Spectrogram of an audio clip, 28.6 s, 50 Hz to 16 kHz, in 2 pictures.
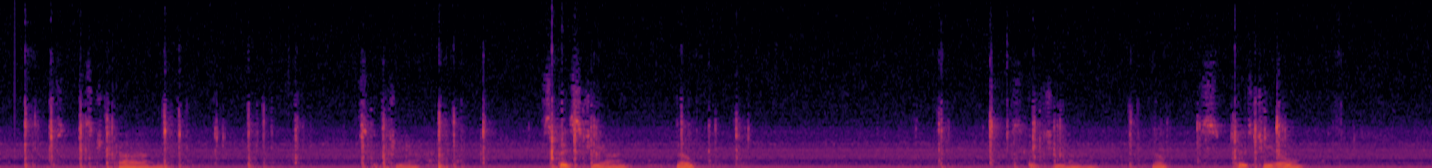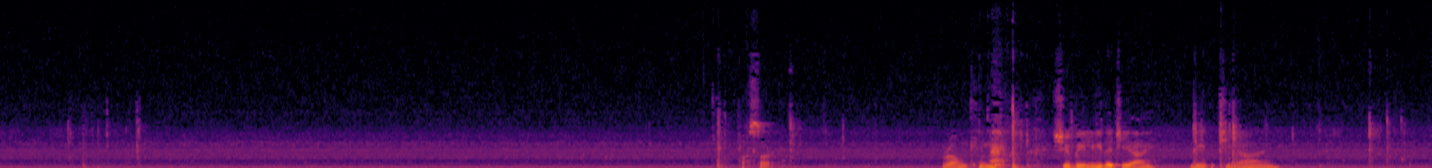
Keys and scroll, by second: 0.2 Escape, 0.7 g, 1.0 i, 1.6 Escape, 1.7 Escape, 2.4 Escape, 2.6 Escape, 3.3-6.4 typing, 4.4 Escape, 6.8 Escape, 7.3 Down, 7.9-8.8 Down, 9.4 Left, 10.1-11.0 typing, 11.3 Escape, 12.3-13.2 typing, 15.1 Escape, 15.3 Escape, 21.5 Escape, 21.6 Escape, 22.2 Page_Down, 24.4 Escape, 24.5 Escape, 26.0-27.1 typing, 28.0 Down, 28.1 Down, 28.3 Down, 28.5 Down.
